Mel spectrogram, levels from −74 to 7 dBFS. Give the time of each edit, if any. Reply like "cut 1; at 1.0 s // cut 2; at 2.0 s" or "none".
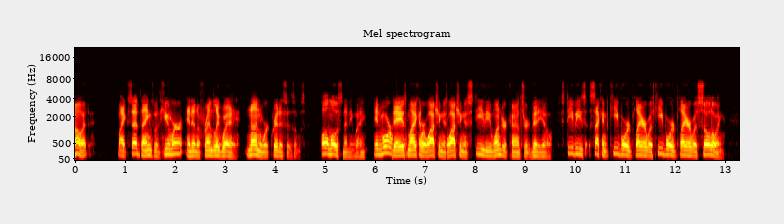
cut 1; at 1.3 s // cut 2; at 3.3 s // cut 3; at 5.4 s // cut 4; at 5.9 s // cut 5; at 6.3 s // cut 6; at 6.9 s // cut 7; at 7.4 s // cut 8; at 11.6 s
